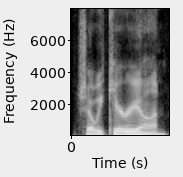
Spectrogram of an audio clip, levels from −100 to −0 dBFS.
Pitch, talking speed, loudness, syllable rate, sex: 115 Hz, 245 wpm, -12 LUFS, 5.6 syllables/s, male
